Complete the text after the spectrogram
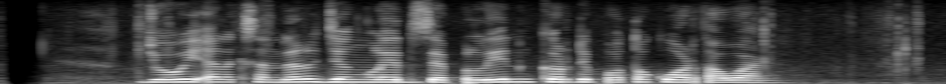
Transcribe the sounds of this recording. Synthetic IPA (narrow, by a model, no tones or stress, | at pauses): d͡ʒɔwiʔalɛksandərd͡ʒɨŋlɛdzɛplɪnkɨrdipɔt̪ɔkuwart̪awan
